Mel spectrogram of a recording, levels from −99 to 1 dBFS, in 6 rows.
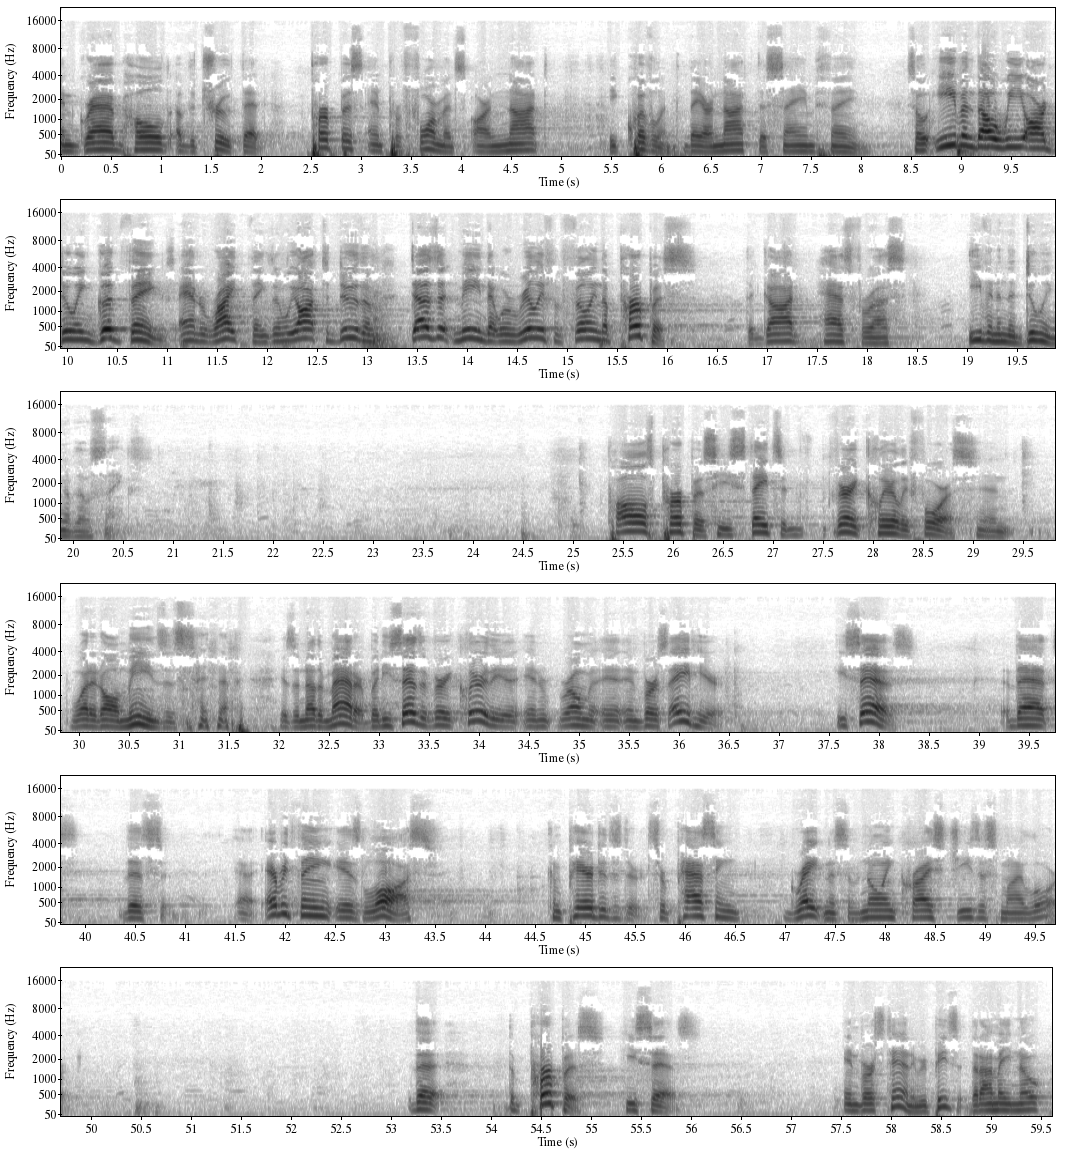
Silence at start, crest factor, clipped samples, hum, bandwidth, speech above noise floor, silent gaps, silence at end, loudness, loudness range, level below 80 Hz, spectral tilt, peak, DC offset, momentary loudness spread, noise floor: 0 s; 20 dB; under 0.1%; none; 14 kHz; 41 dB; none; 0.1 s; -23 LUFS; 10 LU; -42 dBFS; -6.5 dB/octave; -4 dBFS; under 0.1%; 17 LU; -64 dBFS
